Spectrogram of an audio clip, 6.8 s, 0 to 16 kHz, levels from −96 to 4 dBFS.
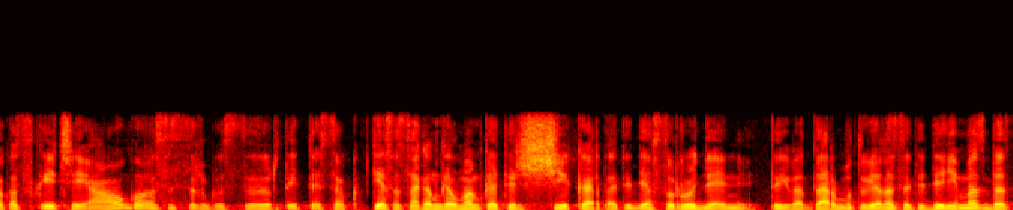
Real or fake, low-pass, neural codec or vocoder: fake; 7.2 kHz; codec, 16 kHz, 4 kbps, FunCodec, trained on Chinese and English, 50 frames a second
